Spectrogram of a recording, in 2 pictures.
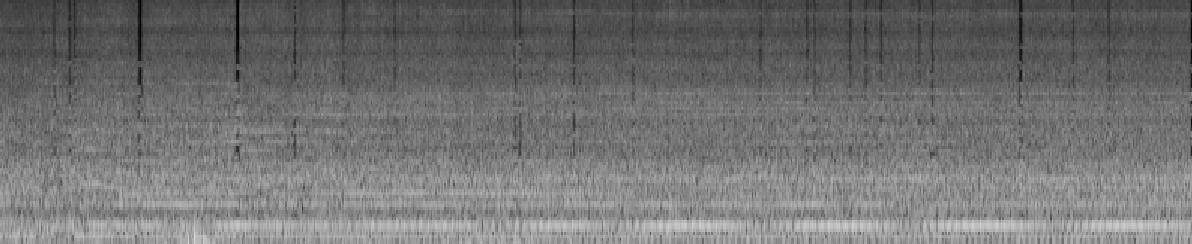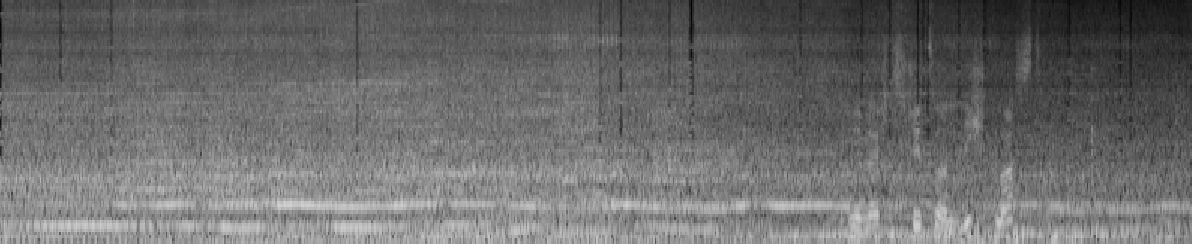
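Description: A portable generator drones steadily close by.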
